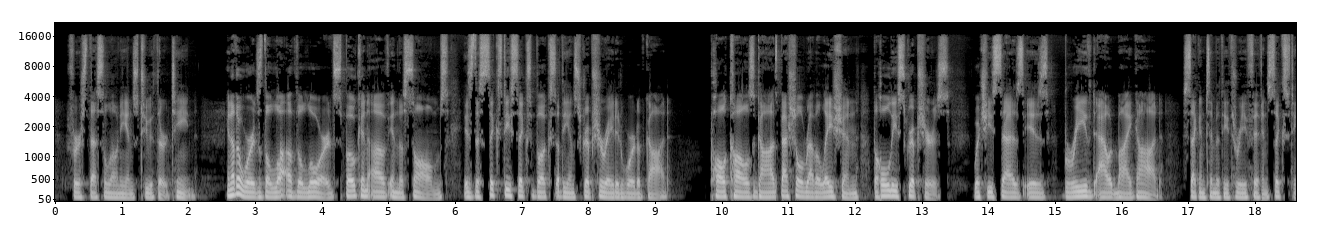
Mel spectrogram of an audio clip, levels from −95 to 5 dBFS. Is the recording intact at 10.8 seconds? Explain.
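No. Compressed frames are skipped at 10.8 s. Whole blocks of the encoded speech never reach the output, either because they are missing from the stream or because the decoder rejected them as corrupt, so playback jumps forward by roughly 150 ms. That jump fits about seven frames of 23.2 ms. Because adjacent frames overlap, the splice comes out as a short smeared blip instead of a sharp click, and a fragment of the speech simply disappears.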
